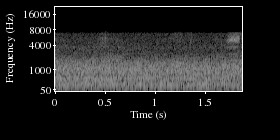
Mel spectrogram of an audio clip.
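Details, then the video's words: A bee swarm emerges from a hive in a backyard, thousands of insects in flight. The air is full of a constant broad droning buzz that neither rises nor falls. "Bees swarming out of a hive"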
